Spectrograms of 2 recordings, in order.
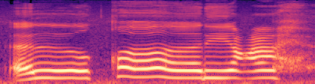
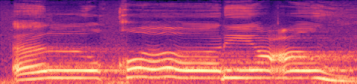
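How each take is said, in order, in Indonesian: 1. H di akhir itu keras, berasal dari tengah tenggorokan. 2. H di akhir itu berdesah, berasal dari bagian bawah tenggorokan. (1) "kesalahan pertama yang sering dibaca itu al-qari'ah" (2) "ha yang berada di bawah tenggorokan gitu ya, mengarah ke dada"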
